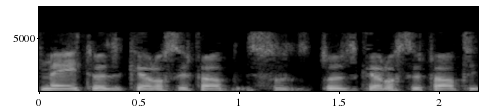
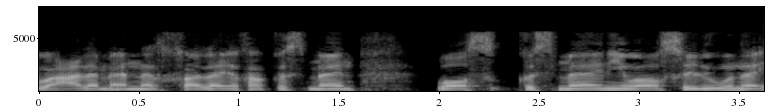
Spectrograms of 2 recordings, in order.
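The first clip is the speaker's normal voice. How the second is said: plain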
